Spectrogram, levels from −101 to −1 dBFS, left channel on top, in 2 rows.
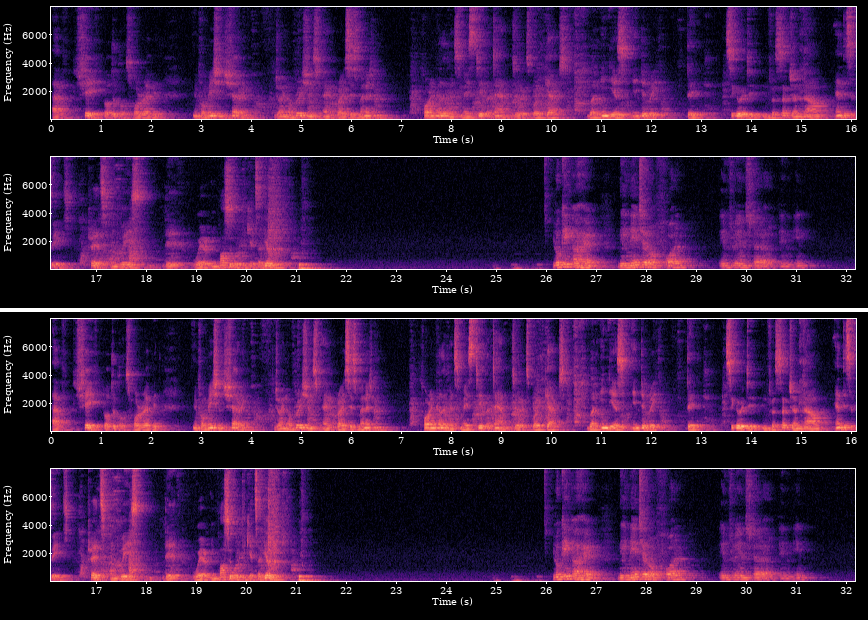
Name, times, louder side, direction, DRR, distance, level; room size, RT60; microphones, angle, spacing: voice 1, 0.0-2.2 2.8-6.6 7.2-12.3 12.7-13.1 13.4-21.2, right 3 dB, 40° right, 0.3 m, -30 dB
voice 2, 26.1-28.8 29.5-31.1, equal, 5° right, 0.6 m, -32 dB
3.0 x 2.1 x 4.0 m
head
